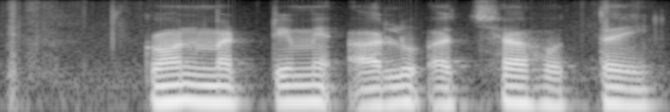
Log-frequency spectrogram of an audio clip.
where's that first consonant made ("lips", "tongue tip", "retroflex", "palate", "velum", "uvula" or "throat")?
velum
